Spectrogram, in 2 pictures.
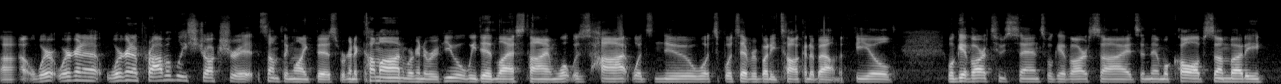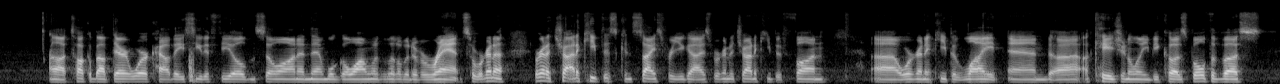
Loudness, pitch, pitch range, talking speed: -18 LUFS, 125 Hz, 120-135 Hz, 260 wpm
